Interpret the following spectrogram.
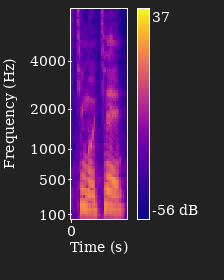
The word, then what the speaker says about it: Timothée: It's Timothée, but I would not oblige you to say it like that.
